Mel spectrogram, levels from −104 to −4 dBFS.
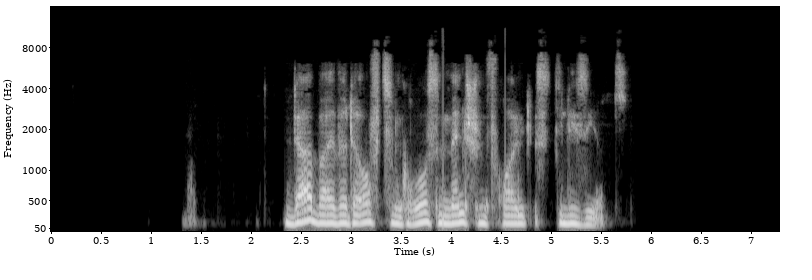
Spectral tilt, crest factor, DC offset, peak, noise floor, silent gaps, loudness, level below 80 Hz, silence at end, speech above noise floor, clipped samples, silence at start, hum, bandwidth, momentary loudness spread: -6.5 dB/octave; 18 dB; under 0.1%; -6 dBFS; -87 dBFS; 2.00-2.04 s; -22 LUFS; -60 dBFS; 1.55 s; 66 dB; under 0.1%; 1.35 s; none; 7.8 kHz; 12 LU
